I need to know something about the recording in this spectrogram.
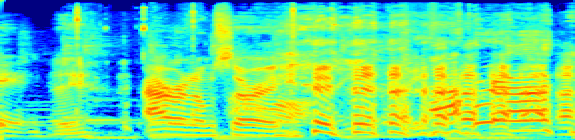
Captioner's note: Sidemen laugh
